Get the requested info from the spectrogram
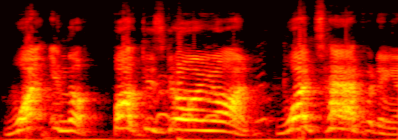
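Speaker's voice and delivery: panicked yell. Retold or imitated. Banging his head, yelling at silent roommate in panic. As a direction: yell into the dark room in alarm. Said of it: "I'm like".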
